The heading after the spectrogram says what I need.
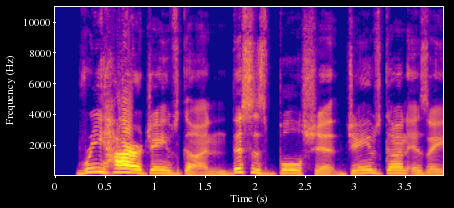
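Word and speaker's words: Gunn: happen in the past someone's name that rhymes with fun his name his his last name is actually gun a James gun that's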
